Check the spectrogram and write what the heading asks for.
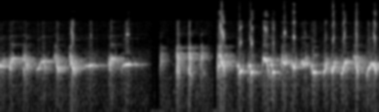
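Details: Cucak ijo, the greater green leafbird of Indonesia, sings melodiously to attract other cucak ijo: repeated rolling whistled notes, a sustained tone, a short pause, then a brisk varied run of chirps and slurs.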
